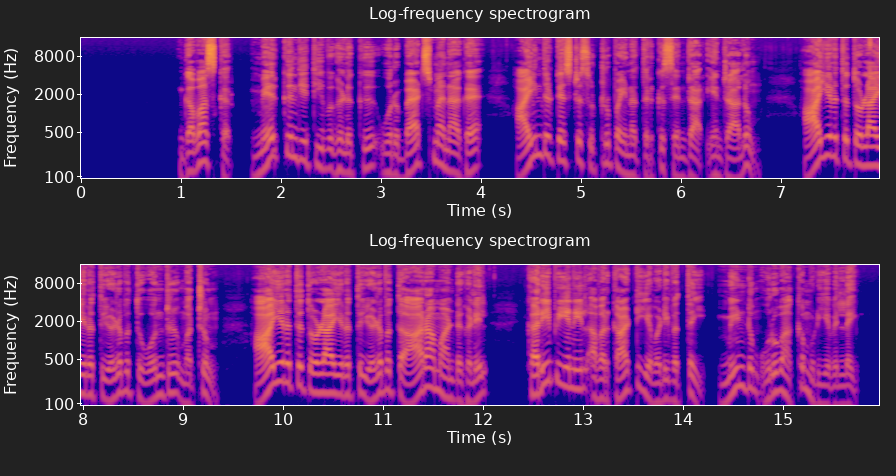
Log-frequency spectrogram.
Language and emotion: Tamil, neutral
